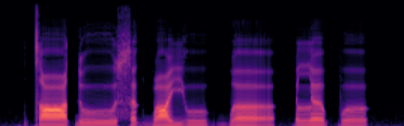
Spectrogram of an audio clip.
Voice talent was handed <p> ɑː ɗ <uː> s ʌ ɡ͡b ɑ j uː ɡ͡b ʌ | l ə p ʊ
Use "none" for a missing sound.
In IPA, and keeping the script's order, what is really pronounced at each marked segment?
t, uː

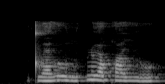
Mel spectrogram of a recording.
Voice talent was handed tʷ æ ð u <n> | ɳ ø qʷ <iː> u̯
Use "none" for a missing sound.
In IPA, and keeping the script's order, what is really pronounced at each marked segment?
n, iː

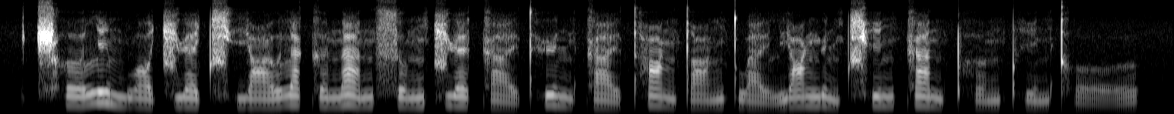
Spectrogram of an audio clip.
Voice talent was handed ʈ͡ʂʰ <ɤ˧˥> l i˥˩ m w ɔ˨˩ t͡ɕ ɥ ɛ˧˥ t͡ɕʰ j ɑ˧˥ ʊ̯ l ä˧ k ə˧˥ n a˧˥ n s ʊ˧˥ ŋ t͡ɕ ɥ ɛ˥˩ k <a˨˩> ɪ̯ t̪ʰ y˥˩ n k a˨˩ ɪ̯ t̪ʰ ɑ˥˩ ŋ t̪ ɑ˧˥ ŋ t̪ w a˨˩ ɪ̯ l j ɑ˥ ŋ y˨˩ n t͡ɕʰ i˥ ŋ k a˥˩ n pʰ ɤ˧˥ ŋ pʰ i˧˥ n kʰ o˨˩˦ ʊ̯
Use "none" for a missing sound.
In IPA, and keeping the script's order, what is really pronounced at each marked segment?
ɤ˧˥, a˨˩

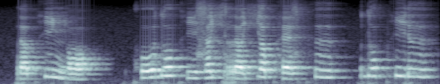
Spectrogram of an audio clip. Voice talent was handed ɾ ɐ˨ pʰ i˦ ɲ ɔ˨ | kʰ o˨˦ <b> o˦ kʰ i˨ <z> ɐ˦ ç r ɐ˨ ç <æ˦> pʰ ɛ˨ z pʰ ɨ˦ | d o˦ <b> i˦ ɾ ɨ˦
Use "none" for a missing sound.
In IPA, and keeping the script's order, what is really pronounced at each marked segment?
d, z, ɐ˦, pʰ

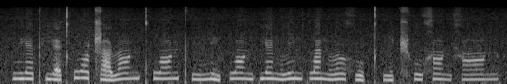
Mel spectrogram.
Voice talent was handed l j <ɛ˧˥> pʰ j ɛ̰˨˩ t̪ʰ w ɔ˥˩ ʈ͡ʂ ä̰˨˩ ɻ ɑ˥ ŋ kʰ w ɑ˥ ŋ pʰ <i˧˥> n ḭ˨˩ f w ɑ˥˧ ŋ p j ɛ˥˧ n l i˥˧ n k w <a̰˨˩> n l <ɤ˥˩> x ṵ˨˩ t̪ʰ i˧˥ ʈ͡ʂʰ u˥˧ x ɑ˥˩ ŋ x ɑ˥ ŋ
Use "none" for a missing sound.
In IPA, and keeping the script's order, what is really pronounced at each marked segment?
ɛ˧˥, i˧˥, a˥˧, ɤ˥˩

